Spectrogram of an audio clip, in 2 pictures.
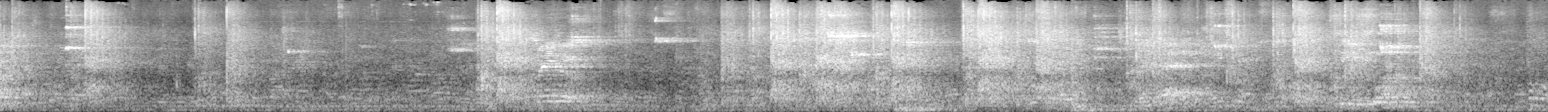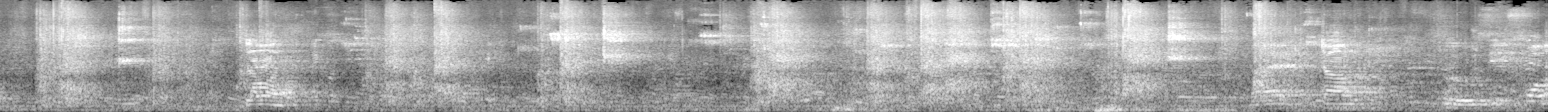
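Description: Squash rally: repeated sharp hits of the ball against rackets and the walls, with the players' footwork on the court floor, ringing in a large hall, over a murmur of voices.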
